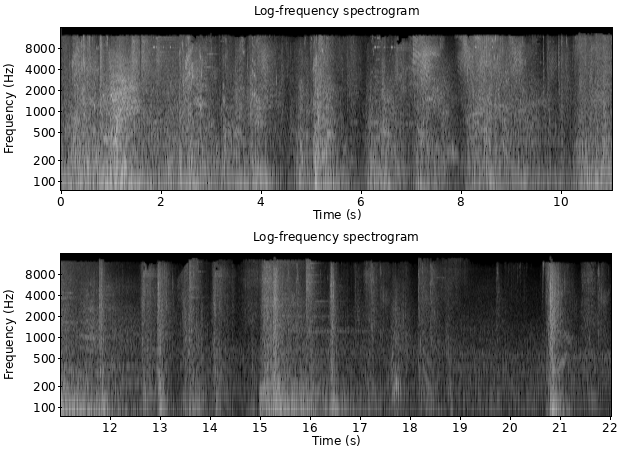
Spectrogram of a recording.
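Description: Game weapons fire and abilities burst with loud blasts.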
